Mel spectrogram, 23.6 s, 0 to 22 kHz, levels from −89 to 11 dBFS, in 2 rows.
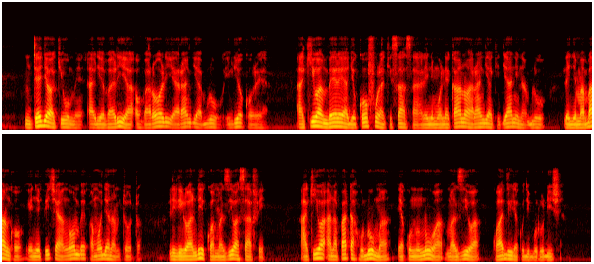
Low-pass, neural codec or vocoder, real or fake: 7.2 kHz; codec, 16 kHz, 16 kbps, FunCodec, trained on LibriTTS, 50 frames a second; fake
